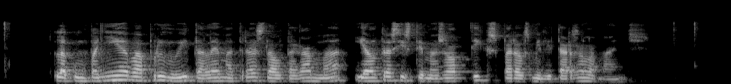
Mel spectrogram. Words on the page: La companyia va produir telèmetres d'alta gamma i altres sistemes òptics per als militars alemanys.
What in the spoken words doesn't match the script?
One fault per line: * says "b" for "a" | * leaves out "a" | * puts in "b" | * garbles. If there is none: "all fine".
all fine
